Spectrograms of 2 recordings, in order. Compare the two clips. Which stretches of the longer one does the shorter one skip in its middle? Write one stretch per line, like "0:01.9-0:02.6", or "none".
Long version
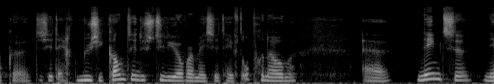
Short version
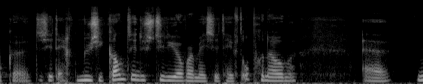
none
